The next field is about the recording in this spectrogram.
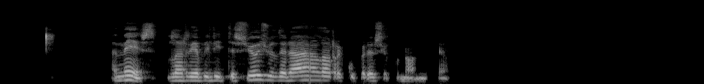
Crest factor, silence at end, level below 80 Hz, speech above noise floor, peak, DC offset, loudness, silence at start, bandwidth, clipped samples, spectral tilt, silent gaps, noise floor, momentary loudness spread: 24 dB; 2.55 s; -70 dBFS; over 63 dB; -6 dBFS; under 0.1%; -27 LUFS; 0.45 s; 7.8 kHz; under 0.1%; -5 dB/octave; 0.57-1.11 s, 1.58-1.66 s, 4.32-4.37 s; under -90 dBFS; 12 LU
